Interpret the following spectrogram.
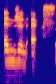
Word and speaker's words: nginx: it's spelled NG I and X and it's pronounced nginx and that took me several months before I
